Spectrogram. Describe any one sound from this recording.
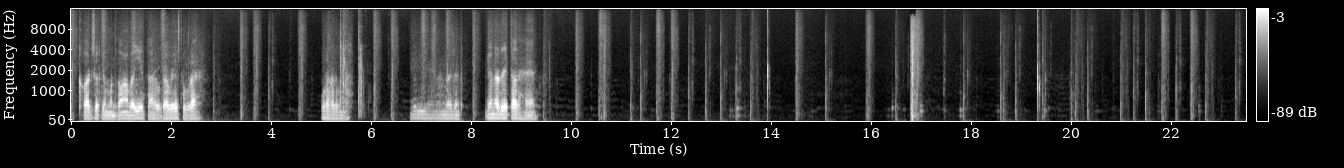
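Footsteps tap quickly across hard blocks.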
